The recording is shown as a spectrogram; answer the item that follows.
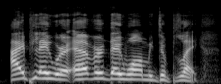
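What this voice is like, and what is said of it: Bad put-on Spanish accent. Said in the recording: “That's a bad Spanish accent.”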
